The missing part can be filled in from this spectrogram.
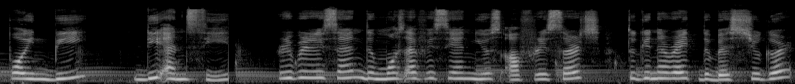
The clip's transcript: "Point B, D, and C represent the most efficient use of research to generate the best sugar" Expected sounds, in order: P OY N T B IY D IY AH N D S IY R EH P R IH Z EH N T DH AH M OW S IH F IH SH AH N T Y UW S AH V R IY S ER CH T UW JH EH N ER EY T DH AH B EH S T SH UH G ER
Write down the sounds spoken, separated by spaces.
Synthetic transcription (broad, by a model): P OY N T B IY D IY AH N S IY R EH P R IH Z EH N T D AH M OW S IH F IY S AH N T Y UW S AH F R IY S ER CH T UW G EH N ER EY T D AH B EH S T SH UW G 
